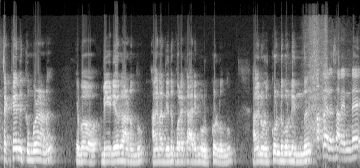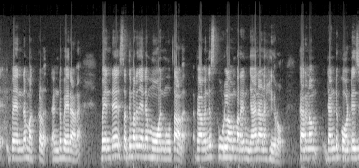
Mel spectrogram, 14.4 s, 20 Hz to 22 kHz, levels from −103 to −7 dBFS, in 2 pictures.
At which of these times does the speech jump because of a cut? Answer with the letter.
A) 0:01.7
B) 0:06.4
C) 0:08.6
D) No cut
B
